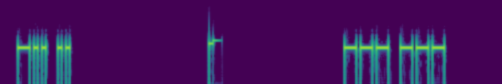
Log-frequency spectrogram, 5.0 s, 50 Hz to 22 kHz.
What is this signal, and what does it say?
Morse code, heard as a keyed tone, about 30 wpm, 700 Hz. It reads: DI OO
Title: Top Two Letter Combinations in Words 30wpm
